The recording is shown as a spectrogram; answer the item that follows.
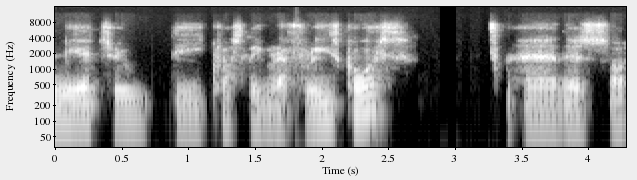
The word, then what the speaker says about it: X-League: good okay Okay so cross League written with an X but pronounced cross League it's a limited contact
